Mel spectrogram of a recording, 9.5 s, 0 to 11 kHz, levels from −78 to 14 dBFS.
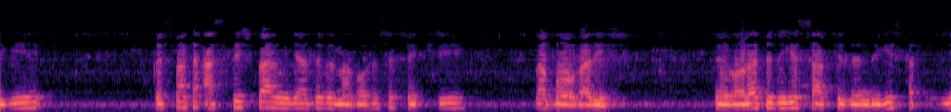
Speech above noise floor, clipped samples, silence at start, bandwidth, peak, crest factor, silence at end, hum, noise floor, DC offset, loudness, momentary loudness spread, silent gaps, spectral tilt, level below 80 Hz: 28 dB; under 0.1%; 0 s; 4.3 kHz; -4 dBFS; 16 dB; 0 s; none; -46 dBFS; under 0.1%; -19 LUFS; 11 LU; none; -11 dB/octave; -56 dBFS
